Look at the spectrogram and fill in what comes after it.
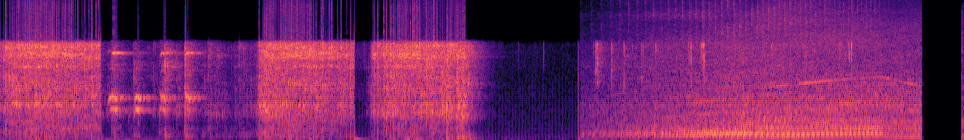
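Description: Motor-racing sound effects: harsh engine noise that comes in loud, choppy bursts for the first few seconds. After a short gap, an engine runs down with a falling pitch and cuts off suddenly near the end.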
